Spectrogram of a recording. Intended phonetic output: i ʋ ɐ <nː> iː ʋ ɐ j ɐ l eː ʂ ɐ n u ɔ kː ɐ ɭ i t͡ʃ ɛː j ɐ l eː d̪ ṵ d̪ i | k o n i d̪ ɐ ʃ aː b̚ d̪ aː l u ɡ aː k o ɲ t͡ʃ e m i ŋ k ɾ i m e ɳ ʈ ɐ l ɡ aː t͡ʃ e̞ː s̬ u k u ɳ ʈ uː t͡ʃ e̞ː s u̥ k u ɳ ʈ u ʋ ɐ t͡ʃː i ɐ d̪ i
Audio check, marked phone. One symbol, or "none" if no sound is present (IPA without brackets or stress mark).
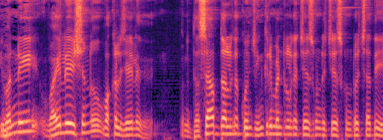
nː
